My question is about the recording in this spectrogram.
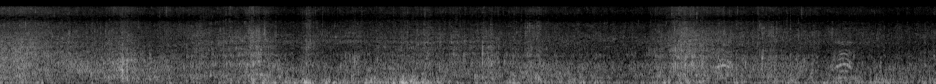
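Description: Sea water washing against a rocky shore and a swimmer splashing, with wind rumbling on the microphone.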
